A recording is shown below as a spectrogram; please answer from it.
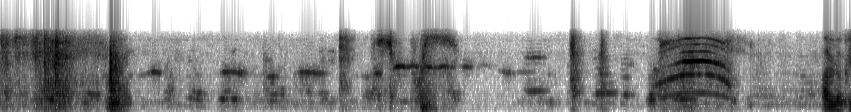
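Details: Pet cat at dinner time, making noise because it wants food, gives a clear harmonic meow near the end after scattered short sounds and bits of human speech indoors.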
